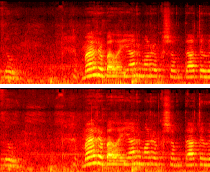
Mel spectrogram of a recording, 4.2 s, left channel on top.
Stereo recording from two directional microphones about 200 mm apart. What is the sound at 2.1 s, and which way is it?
Speech, centre (ahead or behind).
